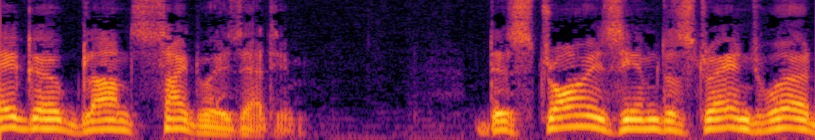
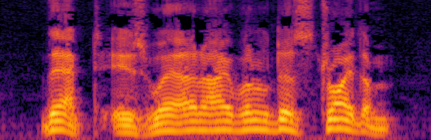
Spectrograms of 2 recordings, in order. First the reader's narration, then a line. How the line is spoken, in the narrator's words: went on firmly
